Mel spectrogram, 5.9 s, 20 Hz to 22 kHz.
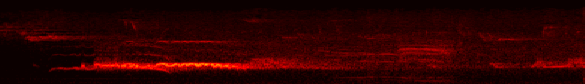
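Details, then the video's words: Red deer stag during the rut at Chambord, France, in September 2021 at daybreak: a drawn-out, tonal, moaning bellow that holds steady for about two seconds, then fades into a softer wavering tail, with faint bird calls around. "brame du Cerf"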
